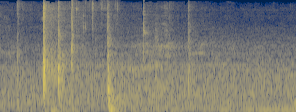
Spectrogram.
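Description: Oven door being opened: a quick run of sharp clicks and knocks, two louder clunks about half a second apart, then a few lighter clicks.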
